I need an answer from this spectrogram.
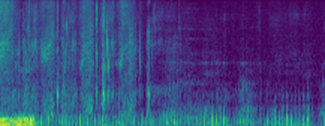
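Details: Eurasian lynx giving a low, rapid, rumbling purr-like pulsing at about three pulses per second, beginning with a louder burst and continuing in uneven throbbing waves.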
